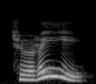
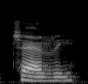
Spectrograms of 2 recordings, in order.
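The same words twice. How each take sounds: First: It is said with a Thai pronunciation. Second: It is said with an English pronunciation. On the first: "un thailandese dirà cherry" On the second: "e non cherry"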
